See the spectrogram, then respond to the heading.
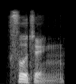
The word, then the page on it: footing: British English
